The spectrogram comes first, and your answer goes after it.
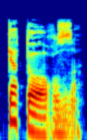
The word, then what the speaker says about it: quatorze: So remember, Q and U here, well, basically you've got to put this U vowel, because that's the rule in French, even if you don't pronounce it, okay? So you will get the sound K here.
